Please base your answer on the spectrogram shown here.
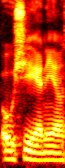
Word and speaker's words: Oceania: I'm talking about Oceania I've heard it pronounced other ways Oceania Oceania but the one I've heard the most is Oceania so I'm going to call it that now in Oceania got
